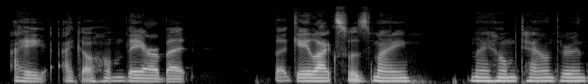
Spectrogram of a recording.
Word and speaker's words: Galax: So is from Galax. That's how you pronounce it, right? – Mm-hmm.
